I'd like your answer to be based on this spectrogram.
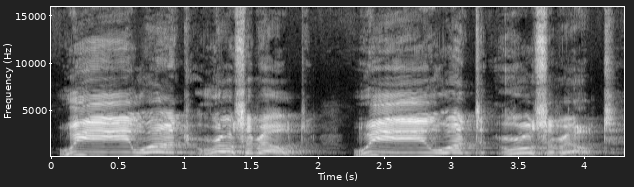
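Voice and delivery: high, slow chant of a convention delegate; retold yell. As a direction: call it out slowly like a rallying crowd chant. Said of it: "he yells out".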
